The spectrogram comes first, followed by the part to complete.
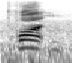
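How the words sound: The second syllable has a short 'i' vowel. The speaker calls it right. "take the O out and replace it with an I"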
